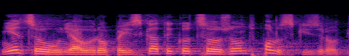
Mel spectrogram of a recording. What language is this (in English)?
Polish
